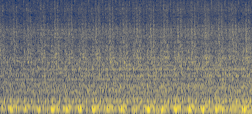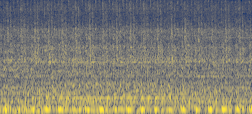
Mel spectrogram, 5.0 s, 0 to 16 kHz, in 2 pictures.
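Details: Evotech 2.7 engine in a Gazelle, gas/petrol, knocking at idle. A fairly regular light tapping two to three times a second rides over the engine hum. Hydraulic lifters are mentioned, but the cause is unclear.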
